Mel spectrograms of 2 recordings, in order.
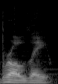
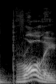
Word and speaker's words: Broly: time we even got the proper pronunciation that broadly I thought it was Brawley for the longest time then I heard Chris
